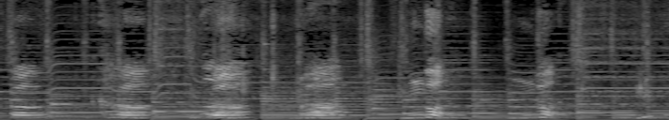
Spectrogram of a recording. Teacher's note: व्यंजनामध्ये या अनुनासिकाचा उच्चार जीभ कंठाला लावून होते। कसं? जसे क चा उच्चार होतो क ख ग घ ङ ङ असा।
